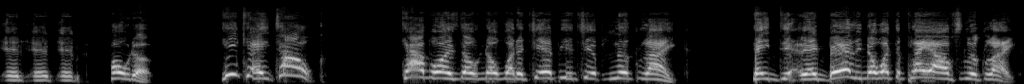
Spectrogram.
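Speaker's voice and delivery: high-pitched, incredulous protest; worked-up objection. Real, not acted. Sports host heckling a Cowboys fan, worked-up. Heated sports argument, butting in.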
